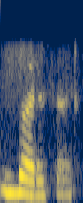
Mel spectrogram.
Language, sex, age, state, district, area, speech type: Marathi, female, 30-45, Maharashtra, Nagpur, urban, conversation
